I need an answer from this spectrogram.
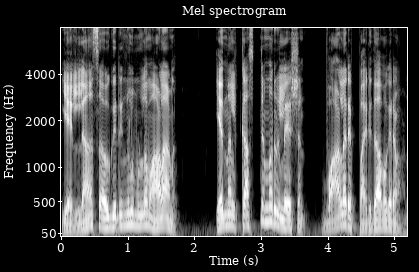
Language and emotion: Malayalam, disgusted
